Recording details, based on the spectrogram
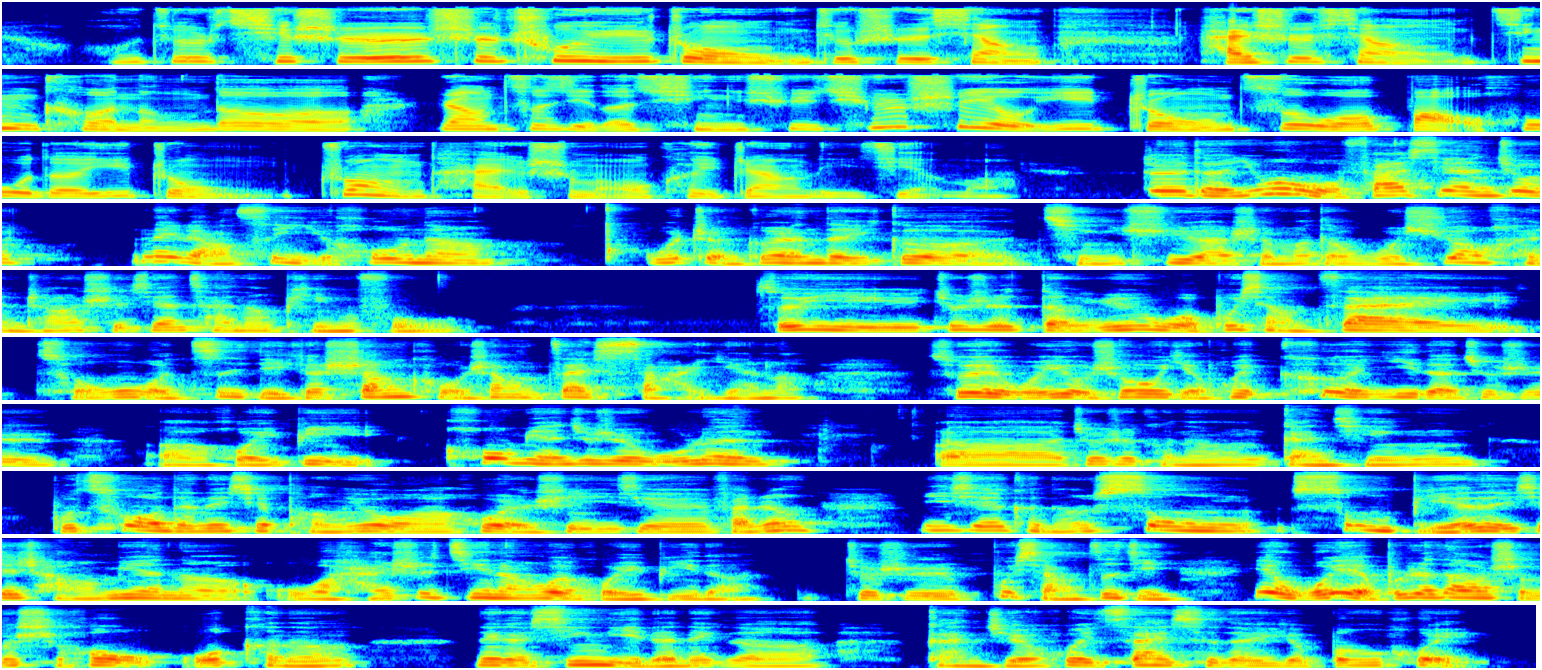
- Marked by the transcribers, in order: other background noise; lip smack; "平复" said as "平福"; "崩溃" said as "崩会"
- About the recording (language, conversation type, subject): Chinese, podcast, 你觉得逃避有时候算是一种自我保护吗？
